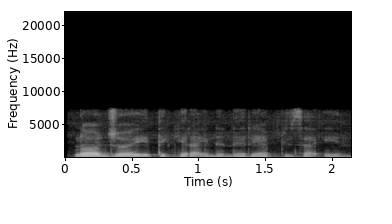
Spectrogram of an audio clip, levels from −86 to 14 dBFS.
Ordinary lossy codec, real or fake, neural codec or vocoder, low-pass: none; real; none; 7.2 kHz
